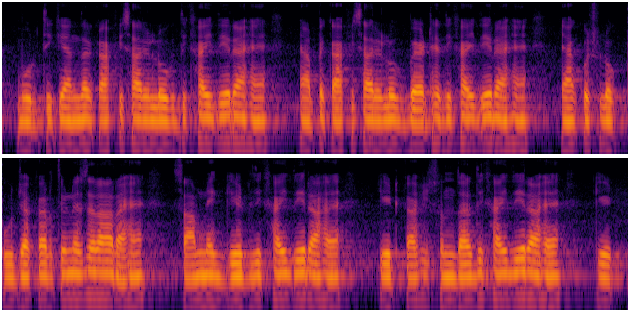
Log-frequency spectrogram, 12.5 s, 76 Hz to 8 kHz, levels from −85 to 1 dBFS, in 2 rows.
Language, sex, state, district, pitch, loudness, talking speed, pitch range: Hindi, male, Maharashtra, Nagpur, 110 Hz, -26 LUFS, 215 wpm, 105-115 Hz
